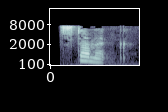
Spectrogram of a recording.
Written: stomack

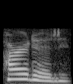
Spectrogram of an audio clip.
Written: hearted

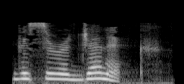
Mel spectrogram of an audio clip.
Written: viscerogenic

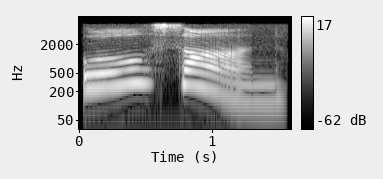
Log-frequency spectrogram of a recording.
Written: Ulsan

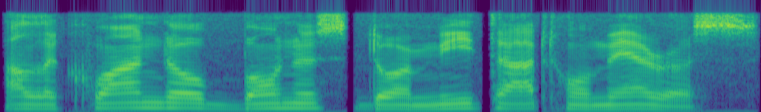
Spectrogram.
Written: aliquando bonus dormitat Homerus

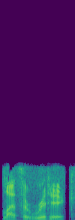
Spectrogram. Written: lathyritic

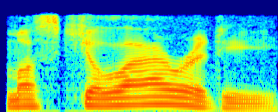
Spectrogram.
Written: muscularity

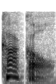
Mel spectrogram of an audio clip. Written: coccal

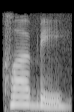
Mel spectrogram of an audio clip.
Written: clubby

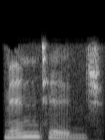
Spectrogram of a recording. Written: mintage

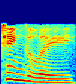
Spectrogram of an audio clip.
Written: tingly

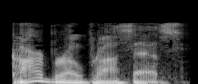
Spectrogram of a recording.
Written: carbro process

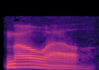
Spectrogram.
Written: mohel

